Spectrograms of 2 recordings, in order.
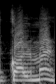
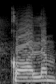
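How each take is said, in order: First: कॉलमन with an extra "-man" ending; wrong reading, N sounded. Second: कॉलम ending on M; correct reading, silent N. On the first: Teacher testing students with the wrong reading, कॉलमन with N pronounced. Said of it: "नहीं, इसको कॉलम पढ़ते हैं". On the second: Teacher correcting the misreading for students, कॉलम with silent N. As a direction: drop the N and close कॉलम on M. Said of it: "इसको क्या पढ़ेंगे". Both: Shown as a demonstration.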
